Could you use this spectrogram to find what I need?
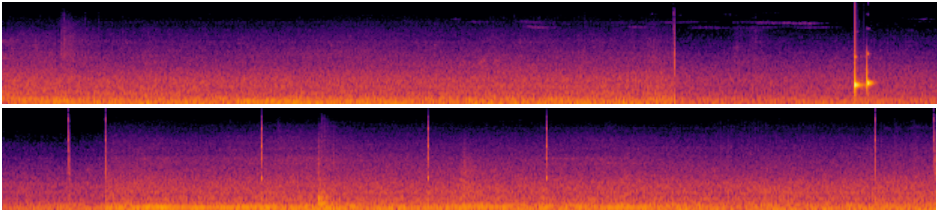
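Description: Aircraft engines hum low and steady in the distance.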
